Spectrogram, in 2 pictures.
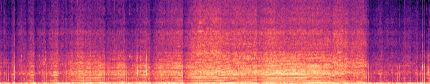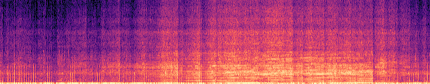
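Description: A race car engine roars loudly from close by, rising and falling in pitch as the car goes around the corners and down the straights.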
